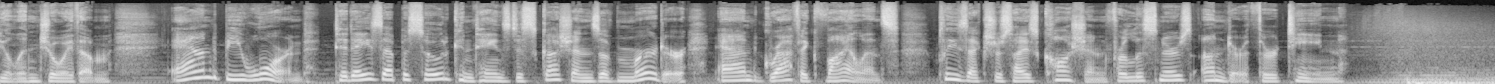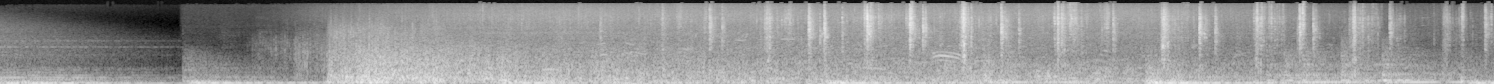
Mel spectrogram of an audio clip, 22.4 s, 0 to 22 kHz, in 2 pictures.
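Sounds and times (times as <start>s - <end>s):
speech: 0.0s - 10.9s
deep rolling thunder: 12.6s - 21.4s
steady heavy rain: 13.2s - 22.4s
sharp drips and crackles: 13.4s - 22.4s.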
